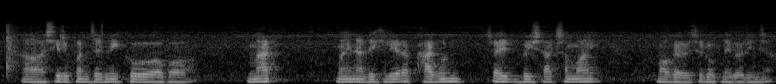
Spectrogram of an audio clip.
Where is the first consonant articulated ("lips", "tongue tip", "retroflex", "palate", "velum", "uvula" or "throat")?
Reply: tongue tip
